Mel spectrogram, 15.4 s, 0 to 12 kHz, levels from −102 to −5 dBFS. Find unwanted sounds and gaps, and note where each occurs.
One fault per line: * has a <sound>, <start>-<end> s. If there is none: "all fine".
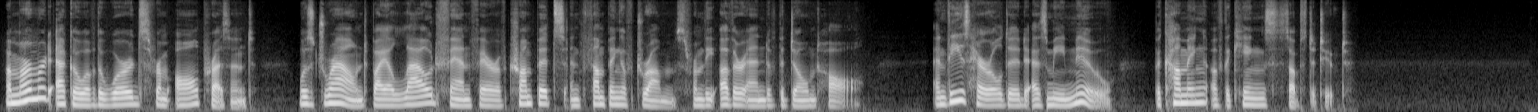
all fine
